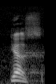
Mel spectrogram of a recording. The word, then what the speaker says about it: Iooss: Iooss. Okay, so it's like a Y in the front.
